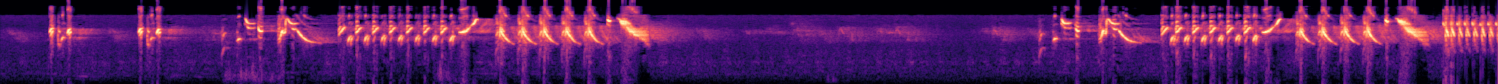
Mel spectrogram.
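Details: Algerian European goldfinch from Tizi Ouzou in full song. Two long phrases of fast, tinkling, metallic twitters and rolling trills mix with rising and falling slurred notes, split by a short pause.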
